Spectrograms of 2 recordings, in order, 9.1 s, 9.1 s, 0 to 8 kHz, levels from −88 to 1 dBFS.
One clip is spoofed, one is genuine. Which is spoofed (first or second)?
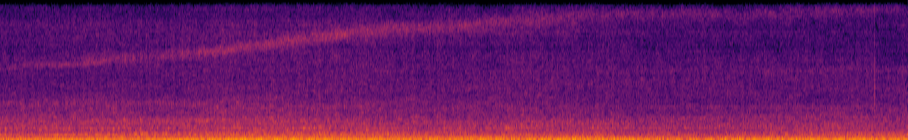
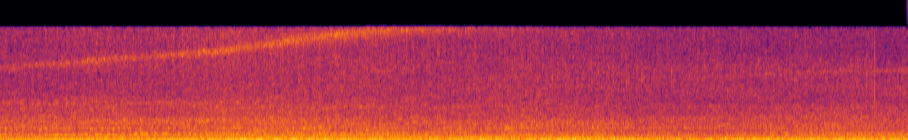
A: first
